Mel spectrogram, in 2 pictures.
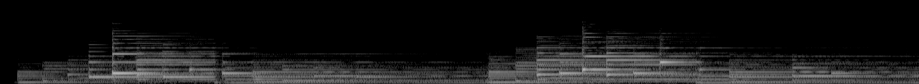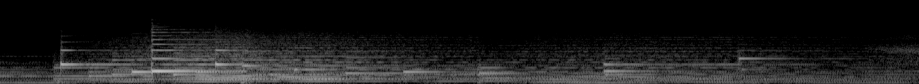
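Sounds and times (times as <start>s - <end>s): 
sad piano music: 0.2s - 18.3s.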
